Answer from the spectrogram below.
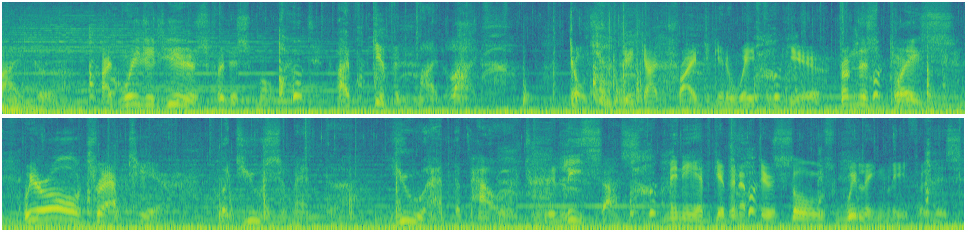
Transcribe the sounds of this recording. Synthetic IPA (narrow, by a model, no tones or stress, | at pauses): a̰ɪɡo | aɪvweɪɾɨdjɪɹz̥fə˞ðɪsmõʊ̃mɨ̃ntaɪvɡɪvɨ̃nma̰ɪla̰ɪf | d̥õʊ̃nt͡ʃɨθɪ̃ŋkaɪv̥tʰɹ̥aɪd̚tɨɡɛɾəweɪfɹʌ̃mmhḭɹfɹʌ̃mðɪspʰl̥eɪswiə˞ɔlˠtʰɹ̥æp̚t̚hiɹ | b̥ʌt͡ʃɨsomæ̰̃nkə | jɨɨvðɨpʰaʊə˞ɾʰɨɹilisʌ̰smɛniɨvɡɪvɨ̃nʌp̚ðə˞soʊlˠzwɪlˠɪ̃ŋlḭfə˞ðɪs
